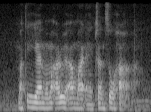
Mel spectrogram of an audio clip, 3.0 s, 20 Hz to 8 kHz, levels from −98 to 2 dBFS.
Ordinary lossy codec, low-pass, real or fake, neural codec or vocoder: none; 7.2 kHz; real; none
